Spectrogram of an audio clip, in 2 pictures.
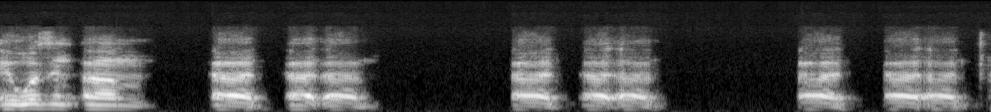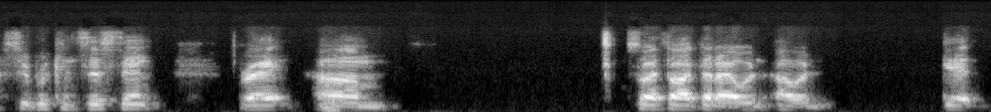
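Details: Adult man with a long history of stuttering, early coaching session, described as severe speech blocks, pushing words out; repeated filler sounds and repeated words; stuttering.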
